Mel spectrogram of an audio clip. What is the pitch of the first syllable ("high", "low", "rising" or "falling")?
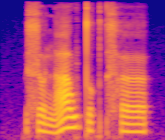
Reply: low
